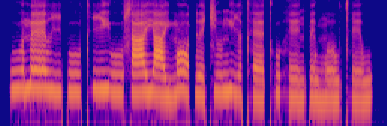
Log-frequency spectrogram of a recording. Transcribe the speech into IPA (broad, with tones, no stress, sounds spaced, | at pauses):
ʋ u˩˧ ə̯ m ɛː˧ ʋ iː˩ p uː˩ t̪ʰ iː˧˥ j uː˩ s aː˧˥ j aː˧˩ j m ɔː˥˨ t̚ ʋ e˩˧ t͡ɕ ɯː˧˥ ŋ j i˧˩ ə̯ t̪ʰ ɛː˩˧ kʰ u˧˥ h eː˧˩ ŋ p e˧˩ w m ɤː˩˧ w t̪ʰ e˩˧ w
